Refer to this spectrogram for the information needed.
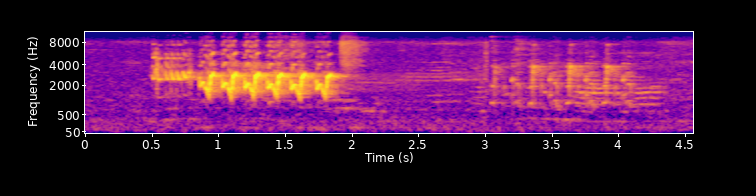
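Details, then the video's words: Yellow-vented bulbul in 'ngerol' rolling song: a loud series of fast, looping warbled notes for over a second, followed by softer chattering notes. "Kicauan Trucukan Ngerol Gacor"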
